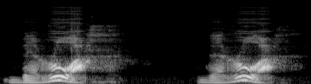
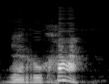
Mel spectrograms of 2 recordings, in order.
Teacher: no es correcto leer berrujá, sino que debe ser berruaj. Aj, la vocal, el pataj, se pronuncia antes que la consonante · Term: patak furtivo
